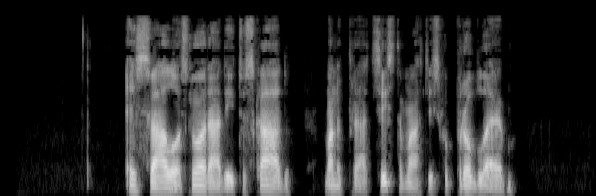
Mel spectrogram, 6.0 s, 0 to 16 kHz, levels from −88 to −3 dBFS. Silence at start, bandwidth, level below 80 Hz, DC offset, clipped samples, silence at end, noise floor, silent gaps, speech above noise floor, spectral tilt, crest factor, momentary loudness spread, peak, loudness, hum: 1.25 s; 11.5 kHz; -56 dBFS; under 0.1%; under 0.1%; 0.85 s; -77 dBFS; none; 55 dB; -4 dB/octave; 22 dB; 14 LU; -2 dBFS; -22 LUFS; none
